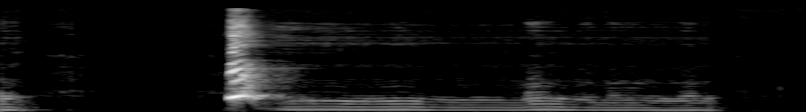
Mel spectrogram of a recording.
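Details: A German Shepherd dog lets out one sharp bark that slides into a sustained, steady moaning tone of about two seconds with a slight lift near the end, in a quiet room.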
